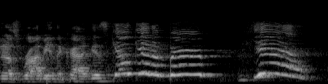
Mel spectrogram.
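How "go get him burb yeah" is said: put-on very high, slow, drawn-out small child voice. Narrator voicing Robbie, a little kid in the crowd, little kid voice. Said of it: "a few of the little kids".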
